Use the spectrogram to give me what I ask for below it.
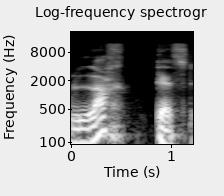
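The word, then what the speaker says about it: lachtest: যেমন ইস লাখতে, আমি হেসেছিলাম, দু লাখ টেস্ট, এটা ক্ষয়ের মতো উচ্চারণ হবে, ঠিক আছে?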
